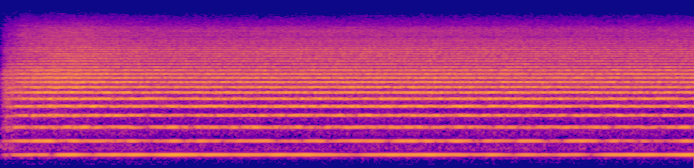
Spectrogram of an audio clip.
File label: VIOLINS F# R, Synclavier Strings; ILIO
